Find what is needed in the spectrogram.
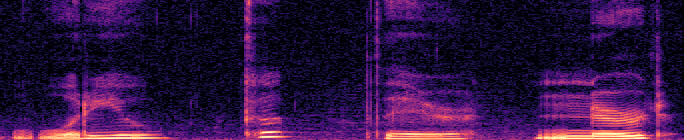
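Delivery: plain reading voice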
